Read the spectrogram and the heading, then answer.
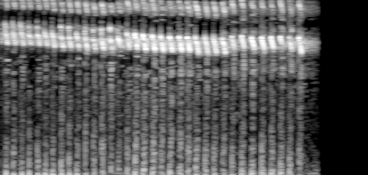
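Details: Masteran bird song for training kicau birds: a steady, very rapid high trill of clipped notes lasting three seconds, ending abruptly in silence.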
